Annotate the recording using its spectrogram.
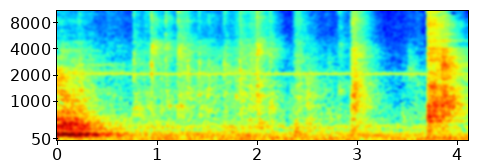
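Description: Light taps and handling knocks at a table in a small room, with a short rustle near the end.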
